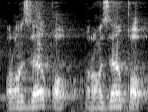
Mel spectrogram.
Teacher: وَمِمَّا رَزَقْنَاهُمْ، را کو مرزبر، را کو موٹا کر کے پڑھیں گے، زا کو زور سے پڑھیں گے، قاف حروف قلقلہ میں سے ہے، ڈبل ساؤنڈ آئے گا، اور قاف کو موٹا کر کے پڑھیں گے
